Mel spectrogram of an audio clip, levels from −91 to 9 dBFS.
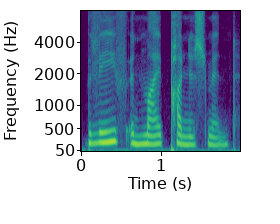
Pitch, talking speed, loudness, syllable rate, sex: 185 Hz, 120 wpm, -15 LUFS, 4.5 syllables/s, female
